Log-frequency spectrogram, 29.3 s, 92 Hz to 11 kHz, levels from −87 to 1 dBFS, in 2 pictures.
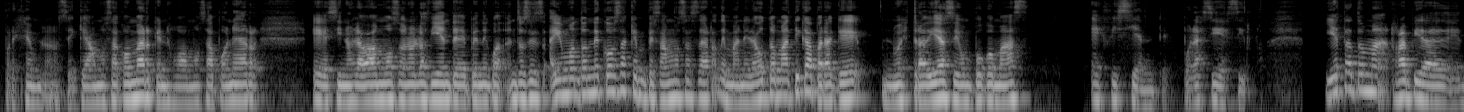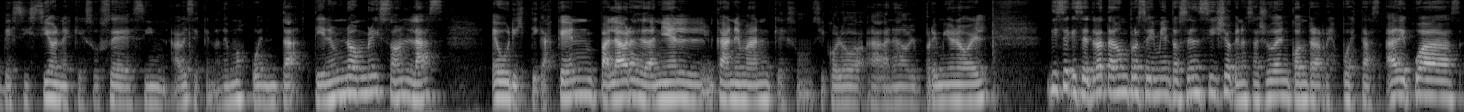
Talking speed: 205 wpm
